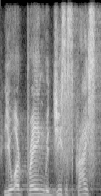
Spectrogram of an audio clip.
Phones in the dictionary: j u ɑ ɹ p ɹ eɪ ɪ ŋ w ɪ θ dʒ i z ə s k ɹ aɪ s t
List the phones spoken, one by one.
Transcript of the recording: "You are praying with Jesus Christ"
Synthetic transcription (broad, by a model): j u ɑ ɹ p ɹ eɪ ɪ ŋ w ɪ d dʒ i s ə s k ɹ aɪ s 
